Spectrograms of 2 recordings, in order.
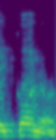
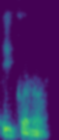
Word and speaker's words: icono: Se dice icono, no se dice ícono. Es icono. Aunque, bueno, la Real Academia de la Lengua ha puesto que ya se puede decir de las dos maneras, pero la palabra correcta normalmente es icono.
